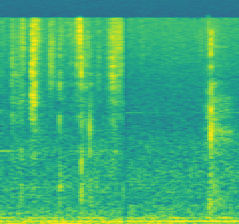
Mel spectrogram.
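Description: Faint rustling and scraping of paper being folded and creased by hand, a few short strokes in the first second before it goes quieter, over a low steady hum.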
